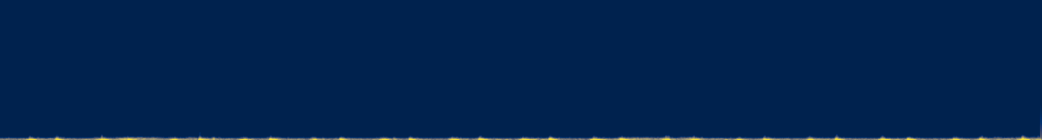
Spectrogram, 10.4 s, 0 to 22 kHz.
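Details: Real-time recording of a male adult's normal heart sounds, taken with a microphone inside the stethoscope earpieces during a tutorial on heart auscultation areas: steady, regular lub-dub at about 85 beats per minute.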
